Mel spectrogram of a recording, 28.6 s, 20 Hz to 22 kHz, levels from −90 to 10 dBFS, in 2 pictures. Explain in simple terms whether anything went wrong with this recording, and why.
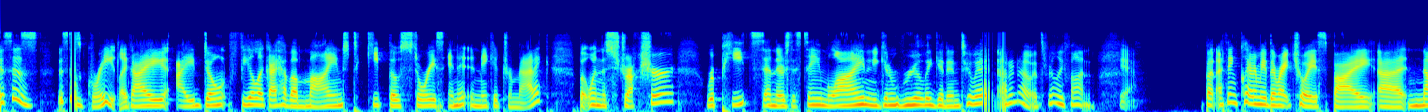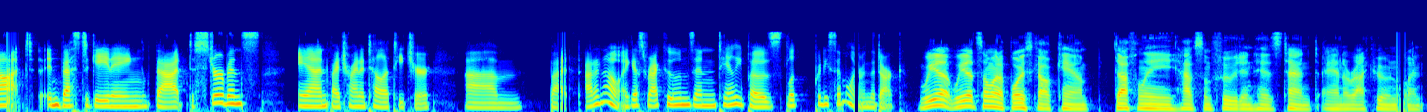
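Unconcealed Bluetooth headset packet loss briefly chops the speech at 0.67, 8.0, 9.82, 14.34, 19.86, 22.82 and 28.24 s: lost radio packets leave abrupt, crackly gaps.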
